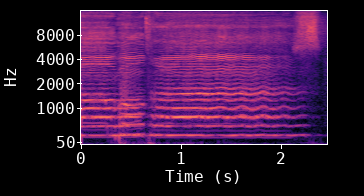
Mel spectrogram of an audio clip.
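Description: Unaccompanied singing of a slow devotional chant. After a brief break about half a second in, the voice holds one long, steady note to the end.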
